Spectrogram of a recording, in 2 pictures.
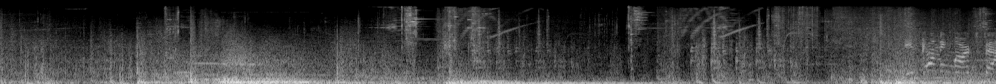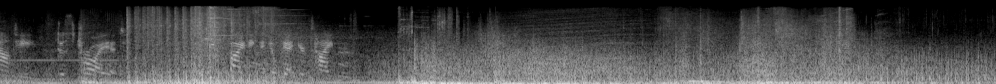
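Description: Rifle gunfire crackles in rapid bursts.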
